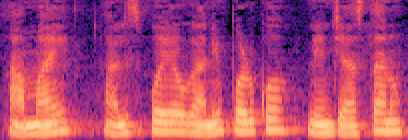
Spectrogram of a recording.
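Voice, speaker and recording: A woman voicing a kind, mild older mother-in-law who speaks softly and soothingly, on a dull lo-fi recording. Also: lowish voice, steady tone, fast, natural voice. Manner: soft soothing.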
